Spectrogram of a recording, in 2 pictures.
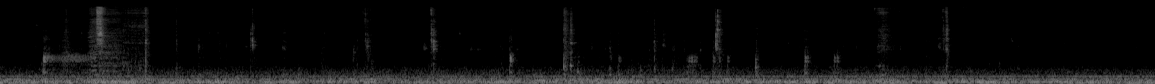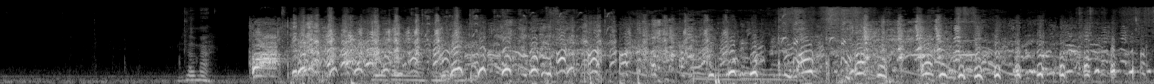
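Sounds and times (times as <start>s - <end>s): faint steady hum: 0.0s - 23.0s
person chewing food: 1.7s - 13.2s.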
